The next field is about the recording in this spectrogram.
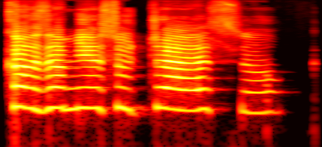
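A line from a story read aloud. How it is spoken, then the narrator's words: Crying out. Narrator (Italian): gridò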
